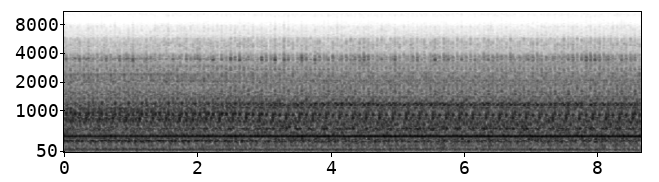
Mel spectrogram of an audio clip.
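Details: Scania K400 bus, DC13 13-litre 400 hp (at 1900 rpm) diesel at normal operating temperature, customer-reported strange noise: steady idle with an even knock about 2.5 per second and a constant tone; abnormal engine noise, cause unknown.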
